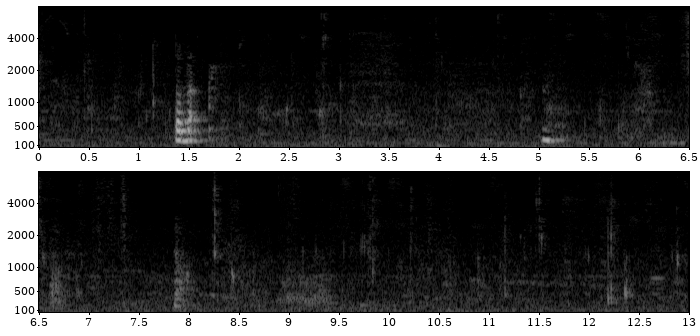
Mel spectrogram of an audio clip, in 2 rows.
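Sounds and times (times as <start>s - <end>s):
wet chewing and lip smacks: 0.0s - 1.4s, 2.0s - 3.2s, 8.1s - 13.0s.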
